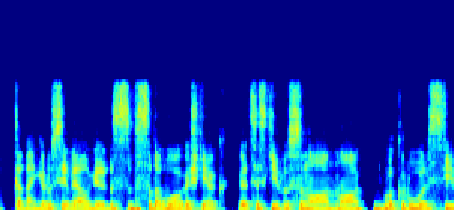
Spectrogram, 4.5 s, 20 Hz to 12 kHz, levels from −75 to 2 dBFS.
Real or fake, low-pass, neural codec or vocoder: fake; 7.2 kHz; codec, 16 kHz, 4 kbps, FunCodec, trained on Chinese and English, 50 frames a second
